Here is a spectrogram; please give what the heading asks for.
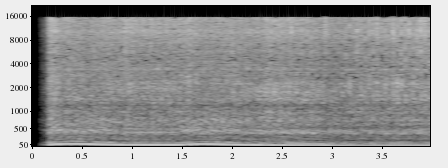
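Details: Mitsubishi L300 4D56 diesel, still factory standard, untuned since 2016, complaint of weak pulling, just after adjustment: steady low rumble with even beat, no misses or knocks; smooth settled normal idle.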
